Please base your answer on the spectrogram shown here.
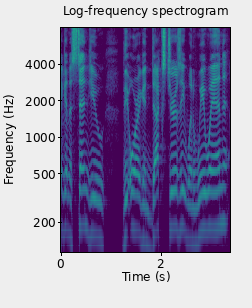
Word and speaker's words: Oregon: what conference are you in okay remember it's pronounced Oregon but that's all right you're just kind of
